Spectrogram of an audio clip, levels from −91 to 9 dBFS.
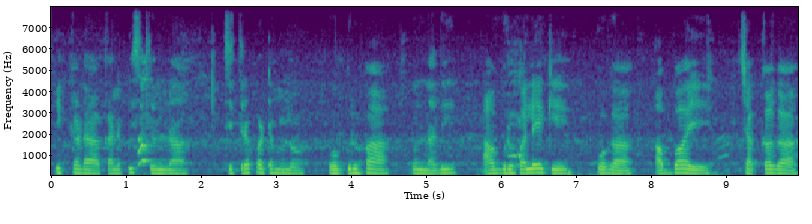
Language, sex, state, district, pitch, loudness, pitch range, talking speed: Telugu, female, Andhra Pradesh, Sri Satya Sai, 165 Hz, -17 LUFS, 155-175 Hz, 65 wpm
